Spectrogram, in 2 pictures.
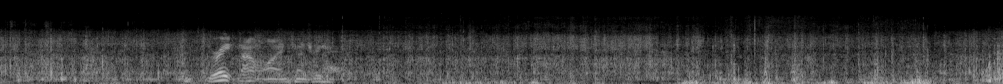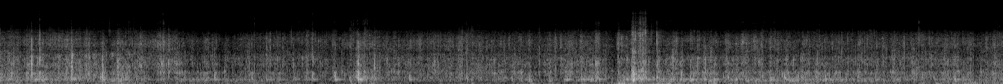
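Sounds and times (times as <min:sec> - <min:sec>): bike tyres rolling over rock: 0:00.0 - 0:20.0.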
